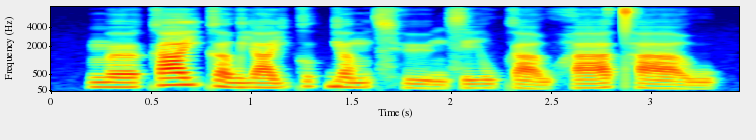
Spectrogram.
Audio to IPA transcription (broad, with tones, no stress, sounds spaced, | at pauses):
m œː˨˧ k aː˥ j k ɐ˨ w j aː˨˧ j k ʊ˧ k̚ j ɐ˨˥ m t͡sʰ yː˨˩ ŋ s iː˨ w k aː˨˩ w h aː˨˥ t̪ʰ aː˨˩ w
